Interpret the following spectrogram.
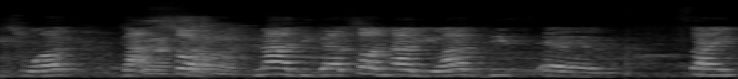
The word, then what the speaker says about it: garçon: Now the garçon, now you have this sign under, okay, and it's always pronounced as garçon.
